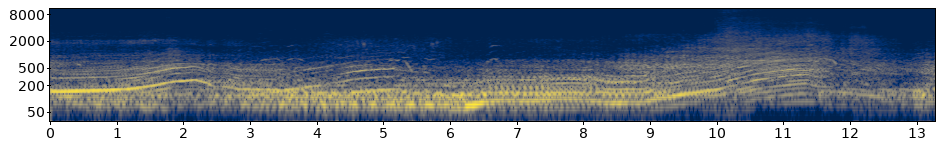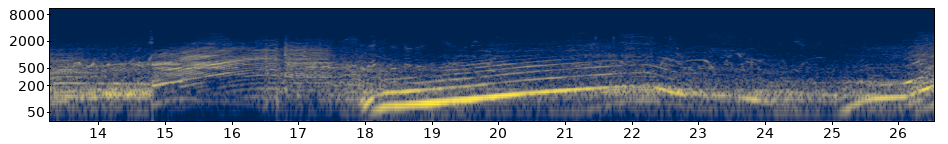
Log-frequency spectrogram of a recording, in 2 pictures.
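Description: Loud sports car engines rev and roar as cars drive past one after another, outdoors.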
